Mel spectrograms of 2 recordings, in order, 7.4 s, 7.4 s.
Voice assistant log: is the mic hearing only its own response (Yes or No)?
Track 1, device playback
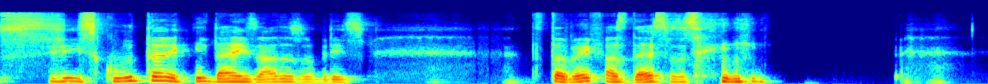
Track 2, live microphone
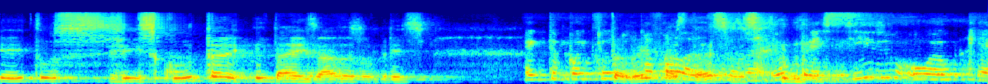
No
